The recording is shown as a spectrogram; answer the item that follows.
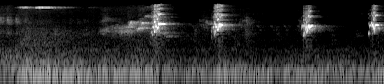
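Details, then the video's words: Black-winged starling sound meant to stir silent starlings into singing: a short burst of scratchy chatter followed by four loud, sharp whistled chips spaced roughly half a second to a second apart over a faint low hum. "Jalak Kebo Stres MAlas Bunyi Langsung Nyaut Dengar Suara Burung Jalak Kebo Ini"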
